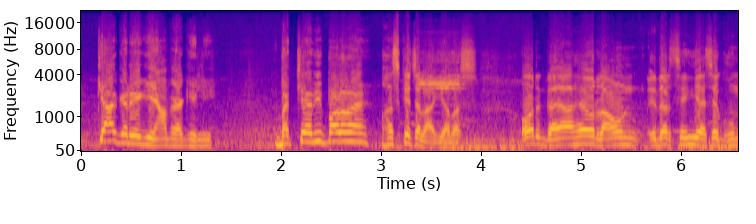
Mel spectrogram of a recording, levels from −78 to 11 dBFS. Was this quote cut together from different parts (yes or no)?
yes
